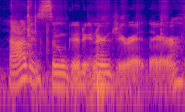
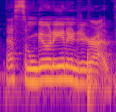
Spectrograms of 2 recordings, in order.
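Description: First: Soft, slipping into a country accent. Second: Half-hearted attempt at a country accent; badly faked country accent, given up midway; fake country accent. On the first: Real, not acted. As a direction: let a country twang slip out, quietly. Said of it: "I had a country accent all of a sudden". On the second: Shown as a demonstration. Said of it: "a fake country accent".

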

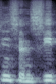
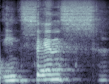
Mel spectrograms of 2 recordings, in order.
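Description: First: 'Incensi' con el acento en la última E; Incensi con acento final. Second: 'Incense' terminado en consonante, sin E final acentuada; Incense dicho en inglés. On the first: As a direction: remata 'Incensi' cargando la E final. ('Incensi' con la E final tónica) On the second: ('Incense' pronunciado como en inglés) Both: Shown as a demonstration. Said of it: "tiene acento en la última E".

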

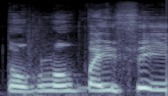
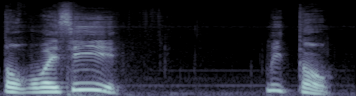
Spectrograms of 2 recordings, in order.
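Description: First: Much higher, much louder yell of ตกลงไปสิ; desperate yell. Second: Higher, louder urging call; urging shout. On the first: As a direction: scream ตกลงไปสิ at the monster with everything. Urging monster into the pit again. (ตะโกนสุดเสียง) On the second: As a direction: shout it down the pit at the monster. Urging monster into the pit. (ตะโกนเร่งเสียงสูง) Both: Real, not acted.

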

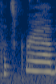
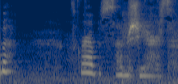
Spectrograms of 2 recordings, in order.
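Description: First: Said in the usual way. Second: Slow secretive whisper; sneaky whisper. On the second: Acted. Sneaky whisper while playing.

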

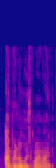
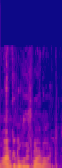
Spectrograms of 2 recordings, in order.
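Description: First: Exasperated outburst. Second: Said in the usual way. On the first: Real, not acted. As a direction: let the repeat explode in frustration. Repeats threat, escalating.

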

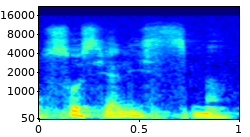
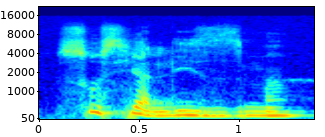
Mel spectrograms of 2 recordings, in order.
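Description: First: Socialisme with a crisp unvoiced s, sosyalism; standard pronunciation. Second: Socialisme said slowly with a voiced z, sosyalizm; drawn-out socialisme with a southern z sound; southern pronunciation. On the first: Reading Barthes to the audience, socialisme with a standard s. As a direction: standard Parisian socialisme with a hard s. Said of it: "et non". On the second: Reading Barthes to the audience, socialisme with a southern z. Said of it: "Je dis". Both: Shown as a demonstration.

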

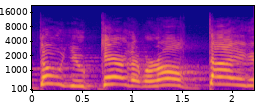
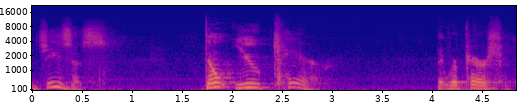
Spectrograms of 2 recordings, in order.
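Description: First: High, loud, drawn-out mock panic; panicked yelling. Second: Subdued question. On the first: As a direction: yell it over the storm. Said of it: "they're yelling around". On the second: Retold or imitated. Reads disciples' question quietly.

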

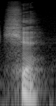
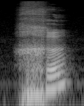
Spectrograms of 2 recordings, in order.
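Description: First: Soft front German ich «х»; м'який «х». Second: Hard back-of-mouth «х»; твердий «х». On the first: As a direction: soften «х» towards a hissed «хь». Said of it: "і один м'який". (м'який звук «х») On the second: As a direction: sound a hard German ach «х». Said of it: "Один твердий". (твердий звук «х») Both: Shown as a demonstration.

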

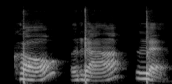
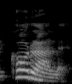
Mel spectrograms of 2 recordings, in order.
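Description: First: "Korale" slowly split as ko, ra, le; three slow separate beats on "Korale"; syllable by syllable. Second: Said in the usual way. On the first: Shown as a demonstration. Teacher clapping syllables for pupils, "Korale" split in three. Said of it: "wyklaszczmy sylaby w wyrazie korale". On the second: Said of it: "wyklaszczmy sylaby w wyrazie".

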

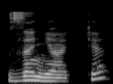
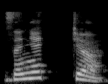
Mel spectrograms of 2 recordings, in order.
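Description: First: Заняття as заНЯття; stress on second syllable. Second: Заняття as заняТТЯ; stress on last syllable. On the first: Teacher meaning a hobby, заняття stressed on НЯ. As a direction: lean on НЯ in заняття. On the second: Teacher meaning a lesson, заняття stressed on ТТЯ. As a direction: push the final ТТЯ of заняття. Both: Shown as a demonstration. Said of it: "Також треба запам'ятати".

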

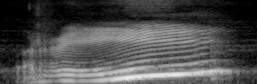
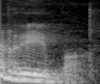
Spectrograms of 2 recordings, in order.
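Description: First: Ри-ба with Ри drawn out, rising, then ба apart; slow syllables. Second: Said in the usual way. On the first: Shown as a demonstration. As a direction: slowly stretch each vowel of Ри-ба. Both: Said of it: "Промовляємо повільно".

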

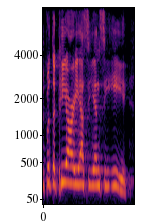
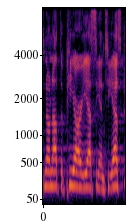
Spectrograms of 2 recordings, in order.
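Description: First: PRESENCE spelled out letter by letter, ending on a long E. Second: PRESENTS spelled out letter by letter, quickly. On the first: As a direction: spell out P R E S E N C E one letter at a time. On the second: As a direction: spell out P R E S E N T S one letter at a time, fast. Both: Shown as a demonstration. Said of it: "try to say that three times fast".

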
